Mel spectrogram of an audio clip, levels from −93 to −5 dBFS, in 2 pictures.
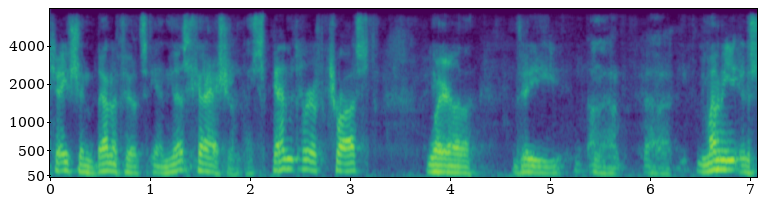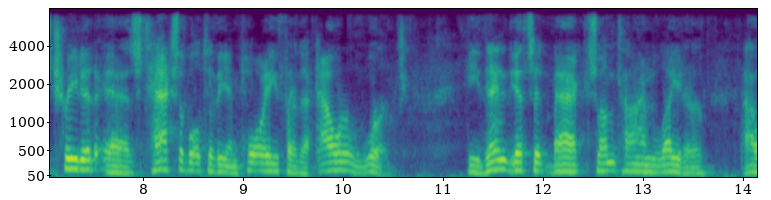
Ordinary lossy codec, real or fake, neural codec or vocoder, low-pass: Opus, 64 kbps; fake; codec, 24 kHz, 1.5 kbps, HILCodec; 7.2 kHz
